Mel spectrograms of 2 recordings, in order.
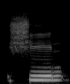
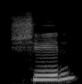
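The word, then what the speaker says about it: ش: তারপর হচ্ছে জিম, শিন, ইয়া, এই তিনটা হচ্ছে জিহ্বার আম, মধ্যখান থেকে তার বরাবর উপরে তালুর সাথে লাগিয়ে আমরা এটা উচ্চারণ করতে পারি। আহ, জিম, শিন, ইয়া।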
